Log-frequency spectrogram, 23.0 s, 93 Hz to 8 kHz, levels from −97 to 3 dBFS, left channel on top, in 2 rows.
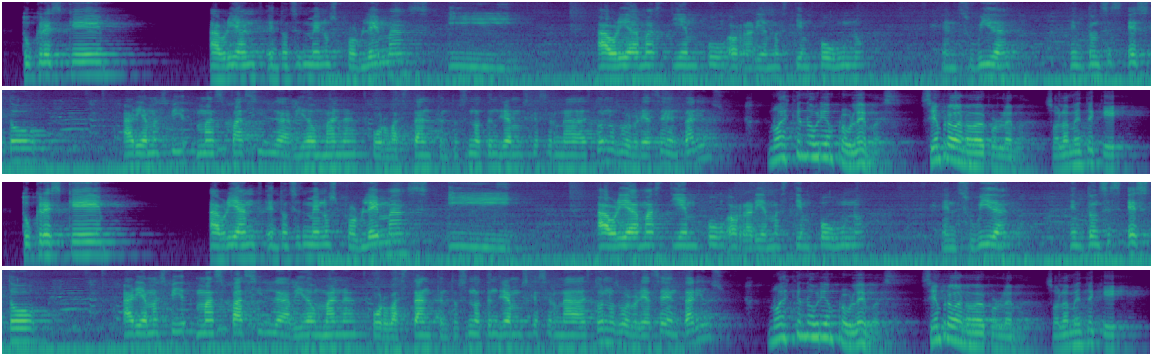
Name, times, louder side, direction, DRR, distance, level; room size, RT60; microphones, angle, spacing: voice 1, 0.2-1.0 2.1-5.1 6.0-8.7 9.4-10.1 10.7-11.8 12.7-18.7, right 3 dB, 70° right, 8 dB, 1.9 m, -31 dB
sound 1, 3.1-18.3, right 1 dB, 35° right, 2.9 m, -46 dB
voice 2, 19.2-20.4 20.7-22.6, left 2 dB, 20° left, 6 dB, 1.6 m, -31 dB
29.5 x 17.0 x 8.7 m, 0.82 s
head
